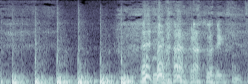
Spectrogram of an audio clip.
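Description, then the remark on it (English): Someone raps on a tabletop, a quick series of about six solid knocks, which sets a dog barking, before overlapping voices and other noisy sounds take over the rest of the moment. “starts barking because I knock on the table.”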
